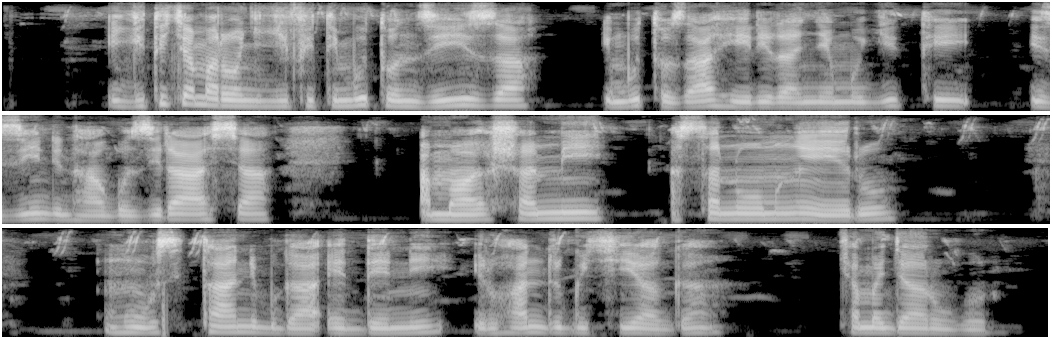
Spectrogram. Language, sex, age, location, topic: Kinyarwanda, male, 18-24, Musanze, agriculture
